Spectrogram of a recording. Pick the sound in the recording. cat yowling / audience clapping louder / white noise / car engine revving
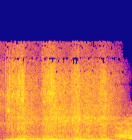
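car engine revving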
